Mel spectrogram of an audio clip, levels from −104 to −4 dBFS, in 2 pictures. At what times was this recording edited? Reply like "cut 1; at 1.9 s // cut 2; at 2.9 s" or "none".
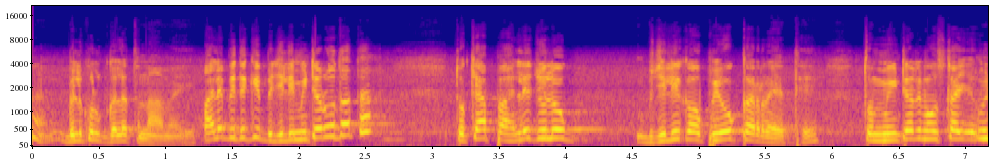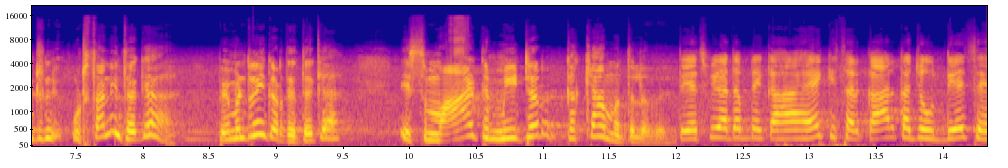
cut 1; at 1.2 s // cut 2; at 11.9 s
